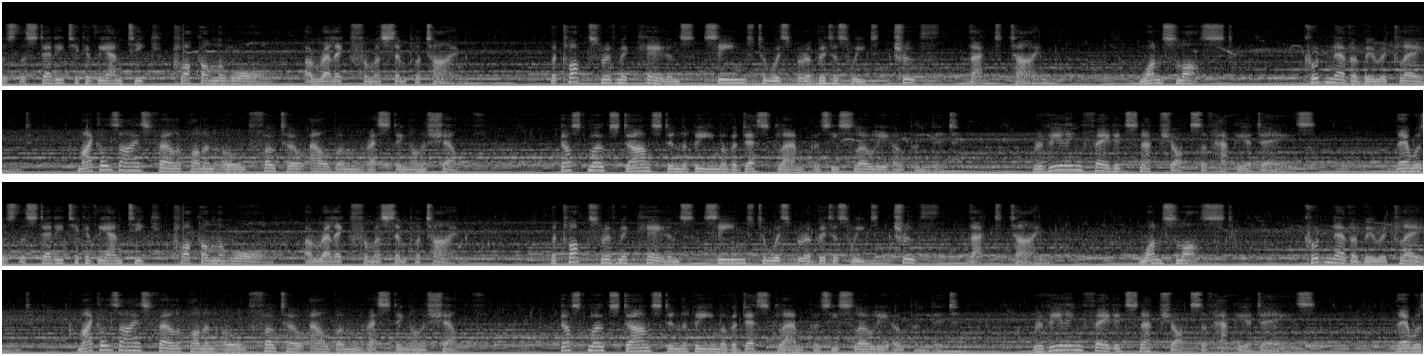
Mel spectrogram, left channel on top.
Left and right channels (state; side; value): normal; both; correlation 0.83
